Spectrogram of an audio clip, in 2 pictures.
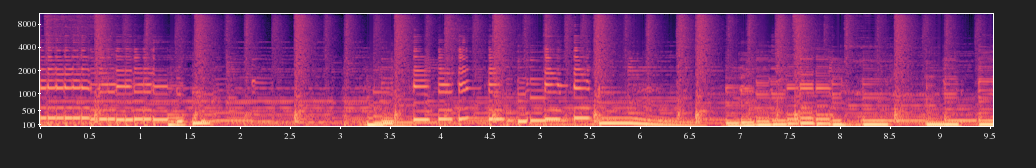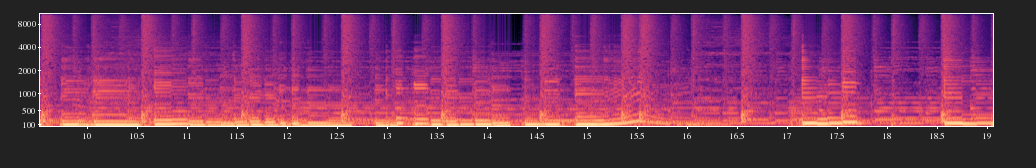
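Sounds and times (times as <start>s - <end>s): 
Chicago blues solo bass in D at 120: 0.0s - 19.0s.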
